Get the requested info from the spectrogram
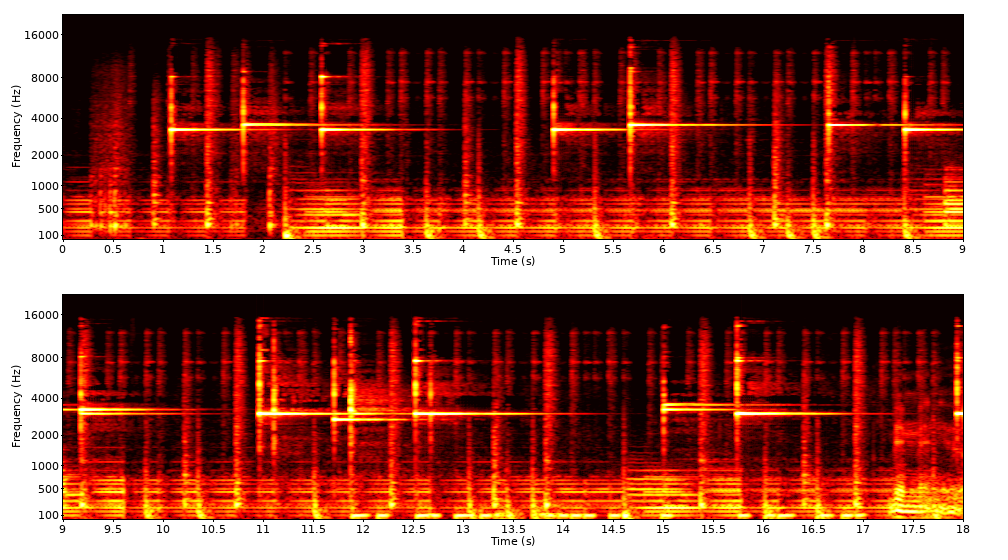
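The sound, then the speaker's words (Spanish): A series of New Year's midnight bell chimes (campanadas), broadcast by Ferencias Radio Project, rings out, bright tones struck one after another at a steady pace over a thick, sustained low hum. No voices are heard. “Campanadas del Ferencias Radio Project.”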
